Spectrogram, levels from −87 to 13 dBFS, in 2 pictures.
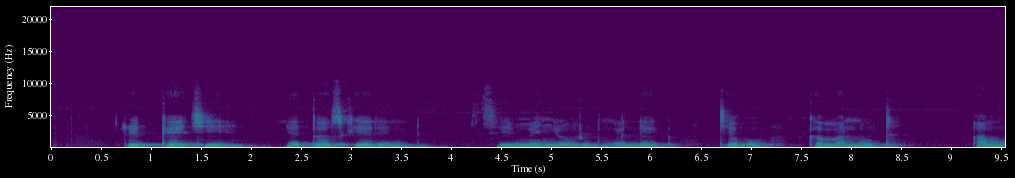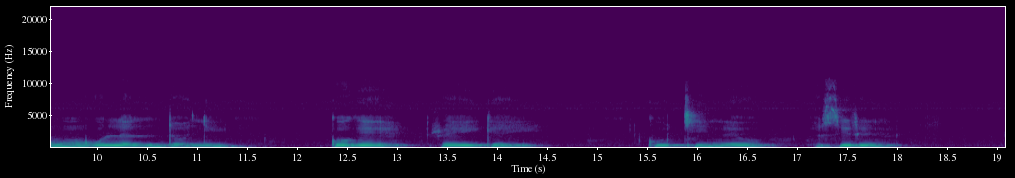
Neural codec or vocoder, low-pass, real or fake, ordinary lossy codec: none; 10.8 kHz; real; MP3, 96 kbps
